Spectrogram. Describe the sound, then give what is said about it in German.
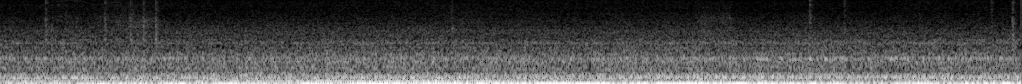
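Car engine driving on a road while overtaking: a loud, steady low drone with constant road rumble and no clear change in pitch. “Na, wenigstens kann ich jetzt überholen hier, glaube ich. Ja, ja. Ich muss mich erstmal aufs Überholen konzentrieren”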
